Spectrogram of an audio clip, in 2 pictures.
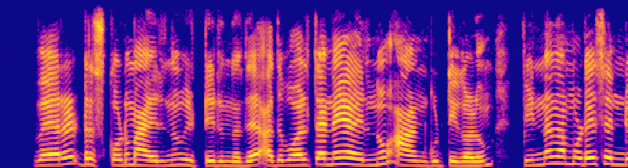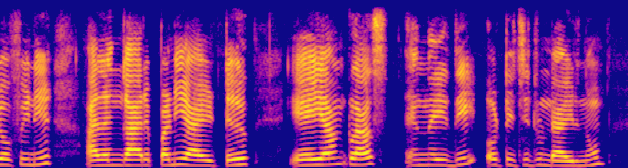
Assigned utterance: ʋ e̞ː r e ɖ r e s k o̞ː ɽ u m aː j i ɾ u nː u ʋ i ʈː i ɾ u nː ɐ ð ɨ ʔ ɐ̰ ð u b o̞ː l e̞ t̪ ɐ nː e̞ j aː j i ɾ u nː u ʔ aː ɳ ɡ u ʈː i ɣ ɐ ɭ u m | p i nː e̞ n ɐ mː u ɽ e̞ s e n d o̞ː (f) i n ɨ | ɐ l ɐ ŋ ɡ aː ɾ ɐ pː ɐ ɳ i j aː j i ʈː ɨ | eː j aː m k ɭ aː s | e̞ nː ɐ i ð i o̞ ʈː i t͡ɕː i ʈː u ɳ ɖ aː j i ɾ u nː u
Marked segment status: correct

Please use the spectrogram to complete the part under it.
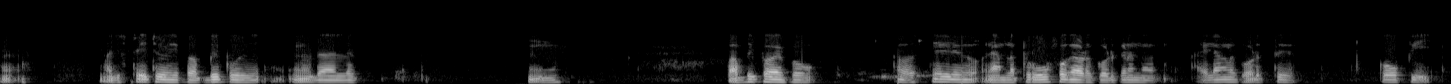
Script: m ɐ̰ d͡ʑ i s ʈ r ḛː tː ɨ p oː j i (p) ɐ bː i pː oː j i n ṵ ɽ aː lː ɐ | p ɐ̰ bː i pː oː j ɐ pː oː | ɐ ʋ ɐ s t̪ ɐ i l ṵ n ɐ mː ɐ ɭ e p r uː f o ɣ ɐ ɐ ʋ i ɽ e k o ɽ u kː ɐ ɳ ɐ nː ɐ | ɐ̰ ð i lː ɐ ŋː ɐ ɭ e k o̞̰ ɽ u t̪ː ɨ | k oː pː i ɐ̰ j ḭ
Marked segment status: correct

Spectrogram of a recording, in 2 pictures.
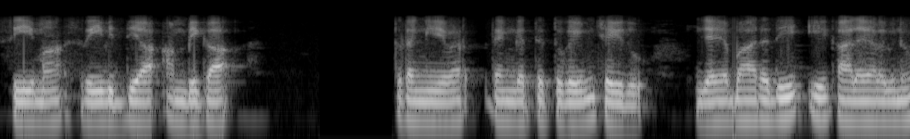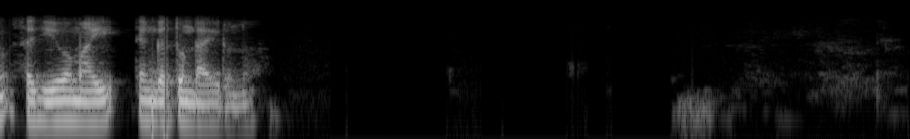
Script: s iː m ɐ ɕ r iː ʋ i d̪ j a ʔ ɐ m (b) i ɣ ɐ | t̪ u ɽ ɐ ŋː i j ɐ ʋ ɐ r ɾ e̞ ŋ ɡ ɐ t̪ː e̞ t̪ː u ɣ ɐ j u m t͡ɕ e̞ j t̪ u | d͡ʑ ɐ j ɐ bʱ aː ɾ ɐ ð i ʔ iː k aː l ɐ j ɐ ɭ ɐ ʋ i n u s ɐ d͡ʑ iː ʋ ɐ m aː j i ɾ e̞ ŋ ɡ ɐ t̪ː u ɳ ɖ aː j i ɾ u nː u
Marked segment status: correct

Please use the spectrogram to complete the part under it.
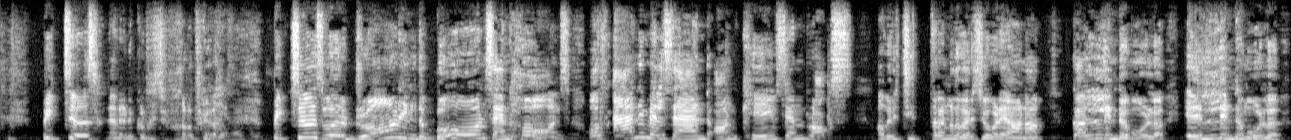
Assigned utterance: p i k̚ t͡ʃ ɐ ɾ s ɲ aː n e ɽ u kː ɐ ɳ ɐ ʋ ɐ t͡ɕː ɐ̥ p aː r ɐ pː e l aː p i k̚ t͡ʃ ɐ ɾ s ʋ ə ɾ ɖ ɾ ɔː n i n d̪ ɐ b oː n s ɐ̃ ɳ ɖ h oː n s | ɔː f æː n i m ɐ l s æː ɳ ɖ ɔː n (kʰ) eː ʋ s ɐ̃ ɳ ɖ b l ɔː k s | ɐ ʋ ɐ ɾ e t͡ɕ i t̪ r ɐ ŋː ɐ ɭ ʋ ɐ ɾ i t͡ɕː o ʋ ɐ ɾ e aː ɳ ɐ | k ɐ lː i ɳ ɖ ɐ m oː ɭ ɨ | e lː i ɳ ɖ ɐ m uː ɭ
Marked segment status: correct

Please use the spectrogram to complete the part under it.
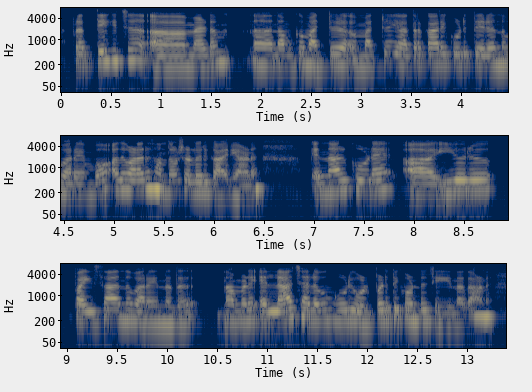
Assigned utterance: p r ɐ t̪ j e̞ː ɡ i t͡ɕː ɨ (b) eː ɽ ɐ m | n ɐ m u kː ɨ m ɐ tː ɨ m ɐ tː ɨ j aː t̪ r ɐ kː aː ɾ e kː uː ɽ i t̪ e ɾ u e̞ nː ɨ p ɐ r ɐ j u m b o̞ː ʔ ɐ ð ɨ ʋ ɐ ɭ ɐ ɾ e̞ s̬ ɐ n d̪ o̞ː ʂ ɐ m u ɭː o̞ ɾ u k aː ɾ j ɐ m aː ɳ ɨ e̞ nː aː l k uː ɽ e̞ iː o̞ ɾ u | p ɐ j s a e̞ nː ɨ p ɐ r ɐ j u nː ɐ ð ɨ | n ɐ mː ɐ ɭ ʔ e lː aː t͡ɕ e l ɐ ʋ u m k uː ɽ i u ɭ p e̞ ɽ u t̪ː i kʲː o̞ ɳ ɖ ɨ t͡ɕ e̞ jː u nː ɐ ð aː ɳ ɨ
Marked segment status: incorrect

